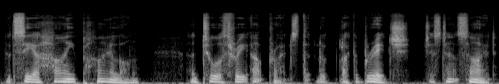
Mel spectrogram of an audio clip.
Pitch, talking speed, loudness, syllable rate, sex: 105 Hz, 215 wpm, -21 LUFS, 5.4 syllables/s, male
